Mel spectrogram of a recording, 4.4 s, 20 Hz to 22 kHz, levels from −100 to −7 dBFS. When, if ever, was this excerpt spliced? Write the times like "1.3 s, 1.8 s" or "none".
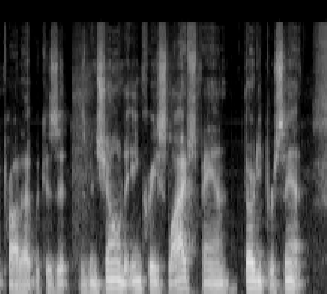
1.0 s, 3.1 s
